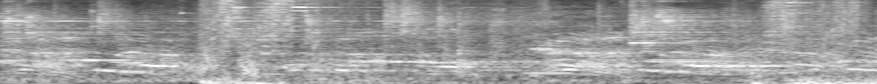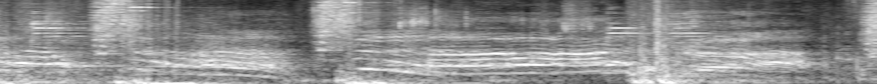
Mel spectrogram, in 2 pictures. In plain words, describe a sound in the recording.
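Metal blades clash and clang in a scuffle.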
